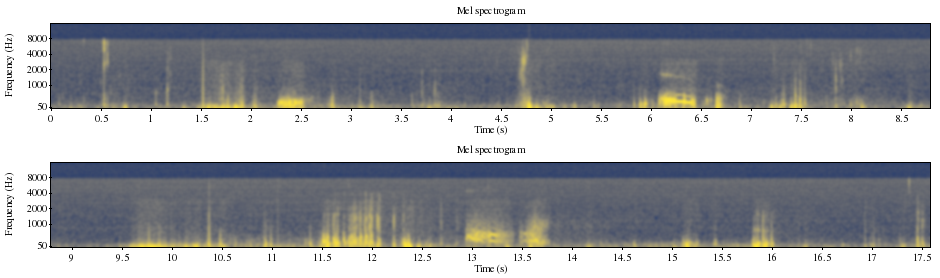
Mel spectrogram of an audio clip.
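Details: Extremely loud, irregular low gurgling and rumbling bursts from the abdomen: stomach growling on an empty stomach, normal borborygmi.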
